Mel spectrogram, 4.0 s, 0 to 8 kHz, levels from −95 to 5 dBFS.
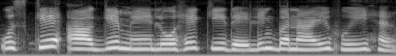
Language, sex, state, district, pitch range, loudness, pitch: Hindi, female, Jharkhand, Ranchi, 260-300 Hz, -15 LUFS, 275 Hz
